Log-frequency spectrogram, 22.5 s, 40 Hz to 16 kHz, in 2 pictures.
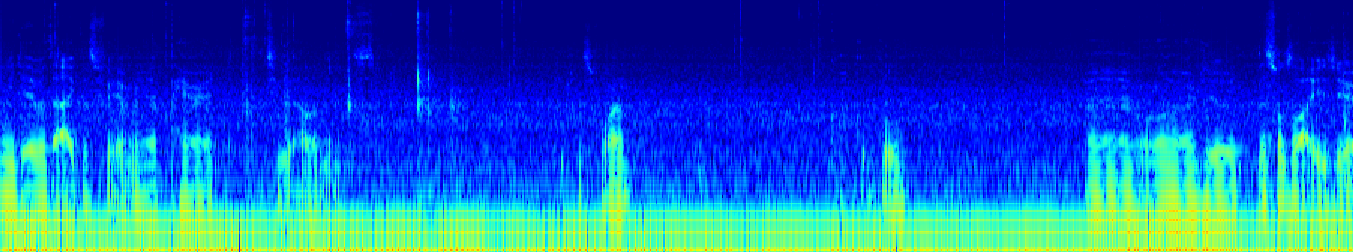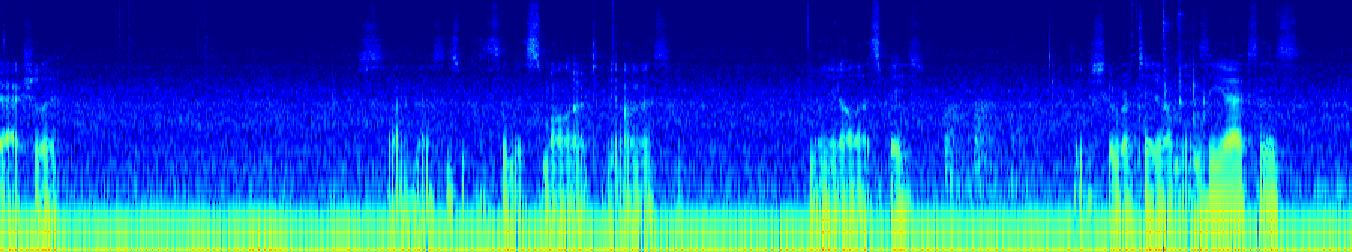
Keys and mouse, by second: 1.2 click, 2.1 shift+click, 3.4 ctrl+p, 6.0 click, 6.7 click, 12.9 click, 15.4 click, 19.7-20.8 drag, 21.0 ctrl+z, 21.9-22.5 drag.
